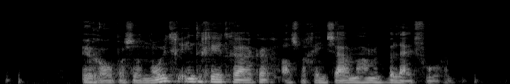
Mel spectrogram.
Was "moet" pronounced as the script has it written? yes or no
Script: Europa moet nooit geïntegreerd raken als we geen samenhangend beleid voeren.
no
